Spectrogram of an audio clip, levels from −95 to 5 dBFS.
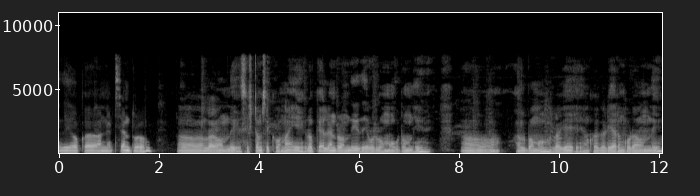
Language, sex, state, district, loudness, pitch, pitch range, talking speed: Telugu, male, Andhra Pradesh, Guntur, -31 LUFS, 110 Hz, 110-120 Hz, 120 wpm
